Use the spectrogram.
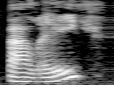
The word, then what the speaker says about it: ballet: t gets pronounced but a t at the very end is usually silent and we have borrowed the word with sort of french pronunciation with the stress at the end for example ballet chalet gourmet coup d'etat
